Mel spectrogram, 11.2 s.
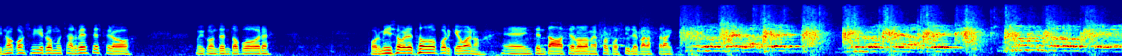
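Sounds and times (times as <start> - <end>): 
speech: 0.0 - 2.9, 3.7 - 7.5
teammates cheering and shouting loudly in a locker room: 5.2 - 11.2
teammates clapping in a locker room: 6.0 - 11.2.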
